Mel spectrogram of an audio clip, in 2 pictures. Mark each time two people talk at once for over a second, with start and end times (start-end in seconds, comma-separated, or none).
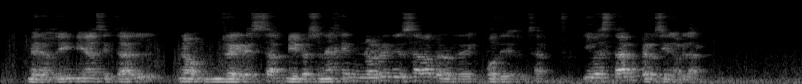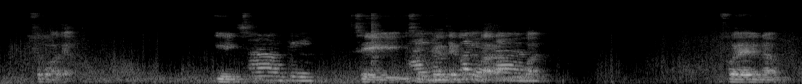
12.1-13.4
